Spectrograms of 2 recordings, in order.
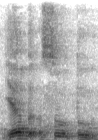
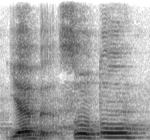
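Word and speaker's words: يبسط: Baiklah, selanjutnya adalah yabsutu. Ditulis dengan huruf shad, tetapi harus dibaca dengan huruf sin. Yabsutu.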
